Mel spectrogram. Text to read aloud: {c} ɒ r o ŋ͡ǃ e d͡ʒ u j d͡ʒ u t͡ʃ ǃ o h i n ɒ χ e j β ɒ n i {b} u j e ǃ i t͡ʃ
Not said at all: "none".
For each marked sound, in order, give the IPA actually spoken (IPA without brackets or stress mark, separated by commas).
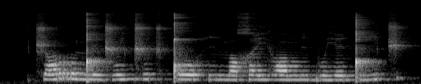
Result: t͡ʃ, b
